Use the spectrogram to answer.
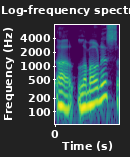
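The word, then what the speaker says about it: Lemonis: Well, and in case people aren't getting the message, there's a statement out on social media now from Marcus Lamonus. I hope I'm pronouncing his name correctly.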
